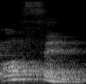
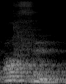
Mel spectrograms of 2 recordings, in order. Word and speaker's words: often: After school, I often often uh the T is silent. Often often.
